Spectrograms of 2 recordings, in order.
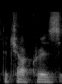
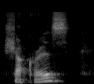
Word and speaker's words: chakra: French people call them chakras. And you hear a lot, like almost every time I see someone advertising a chakra course, they always pronounce it chakra, and it's cha, okay? It's a chakra.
